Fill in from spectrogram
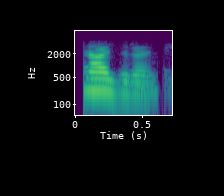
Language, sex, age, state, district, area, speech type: Nepali, female, 18-30, West Bengal, Darjeeling, rural, conversation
